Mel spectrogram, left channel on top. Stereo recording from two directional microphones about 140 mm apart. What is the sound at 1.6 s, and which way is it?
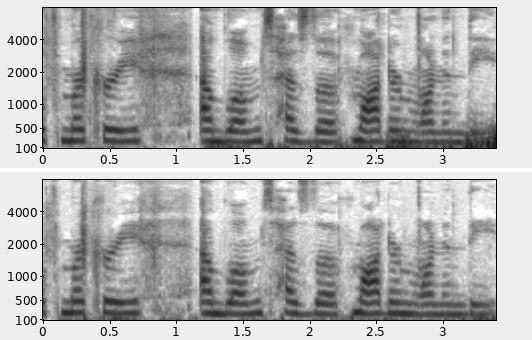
Speech, 10° right (ahead or behind).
